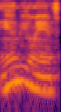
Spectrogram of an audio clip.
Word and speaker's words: ambulance: And ambulance is here again because of the U. Sometimes that U says you, and you says you say ambulance. Seems like there's a bu in the middle, not just buh.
